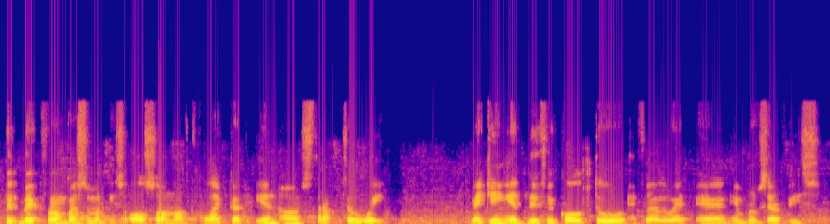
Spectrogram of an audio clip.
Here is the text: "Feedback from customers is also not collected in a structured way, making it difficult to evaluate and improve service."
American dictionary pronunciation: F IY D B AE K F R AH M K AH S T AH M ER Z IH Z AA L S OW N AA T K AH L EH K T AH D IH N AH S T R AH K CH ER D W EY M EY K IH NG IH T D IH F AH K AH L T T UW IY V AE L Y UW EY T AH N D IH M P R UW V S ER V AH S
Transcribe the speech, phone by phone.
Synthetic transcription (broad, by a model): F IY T B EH K F R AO M K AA S T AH M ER IH S AA L S OW N AA T K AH L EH K T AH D IH N AH S T R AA K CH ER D W EY M EY K IH NG IH T D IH F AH K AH L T T UW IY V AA L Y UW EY T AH N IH M P R UW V S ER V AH S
